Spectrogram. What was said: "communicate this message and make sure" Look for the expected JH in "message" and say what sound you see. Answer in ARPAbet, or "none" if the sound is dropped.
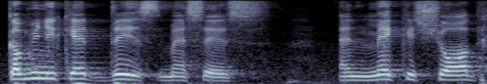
Z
